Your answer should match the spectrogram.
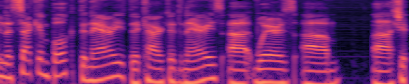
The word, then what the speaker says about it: Daenerys: How do you pronounce it? Daenerys.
